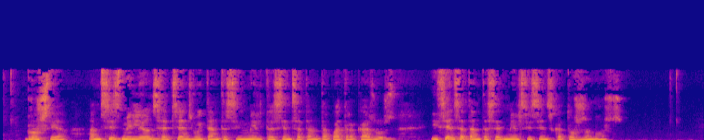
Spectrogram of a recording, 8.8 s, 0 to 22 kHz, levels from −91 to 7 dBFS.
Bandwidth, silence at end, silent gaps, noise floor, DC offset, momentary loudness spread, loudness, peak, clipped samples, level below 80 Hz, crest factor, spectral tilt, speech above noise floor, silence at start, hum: 11.5 kHz; 1.05 s; none; -65 dBFS; under 0.1%; 8 LU; -23 LUFS; -6 dBFS; under 0.1%; -60 dBFS; 16 dB; -5 dB/octave; 43 dB; 0.3 s; none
